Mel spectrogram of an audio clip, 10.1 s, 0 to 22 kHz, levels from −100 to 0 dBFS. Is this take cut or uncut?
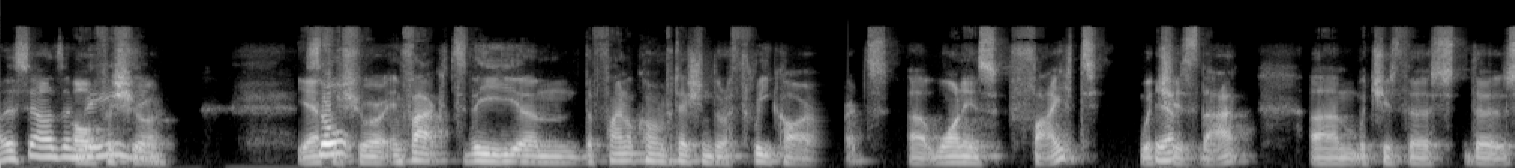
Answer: uncut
